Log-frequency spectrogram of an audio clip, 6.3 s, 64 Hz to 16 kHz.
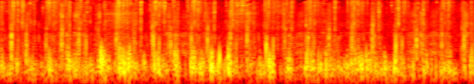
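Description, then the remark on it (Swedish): Quick, steady footfalls crunch on loose gravel, a rhythmic series of impacts with a faint breathy background, as a person runs downhill on a gravel road toward a lake in the dark at about 7:30. “Och nu springer jag in på det totalt mörk. Går vägen här, ja.”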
